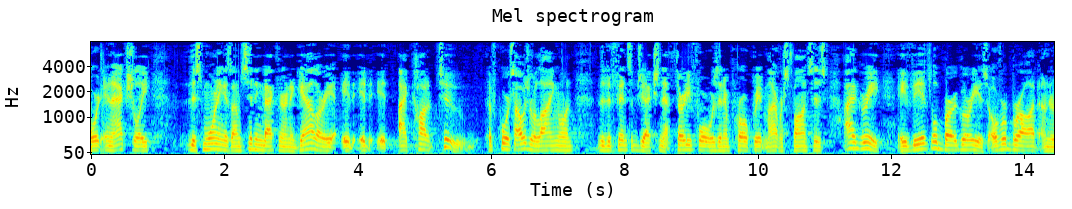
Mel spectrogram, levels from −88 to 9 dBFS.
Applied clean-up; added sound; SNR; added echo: neural separator model SepFormer DNS4.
